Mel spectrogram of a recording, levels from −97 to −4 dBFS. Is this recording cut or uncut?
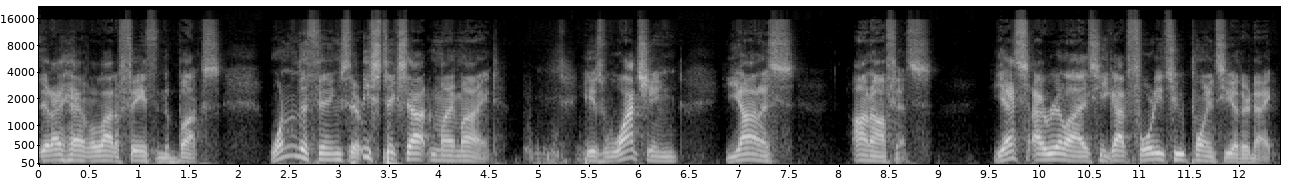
cut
